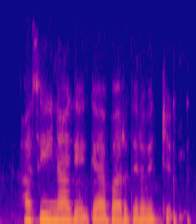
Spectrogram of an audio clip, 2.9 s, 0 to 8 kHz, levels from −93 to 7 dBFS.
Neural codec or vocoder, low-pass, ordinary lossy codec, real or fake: none; 7.2 kHz; Opus, 24 kbps; real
